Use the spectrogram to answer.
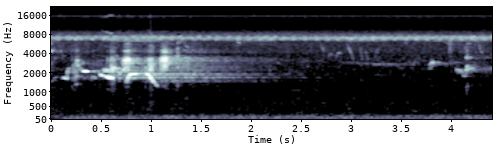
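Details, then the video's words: Courting male Indian golden oriole singing to stimulate a dancing female; a burst of loud, fluty, slurred whistles in the first second, then quieter scattered notes over a constant shrill insect hum. "Indian Golden Oriole - An Uncut Courtship Session"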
